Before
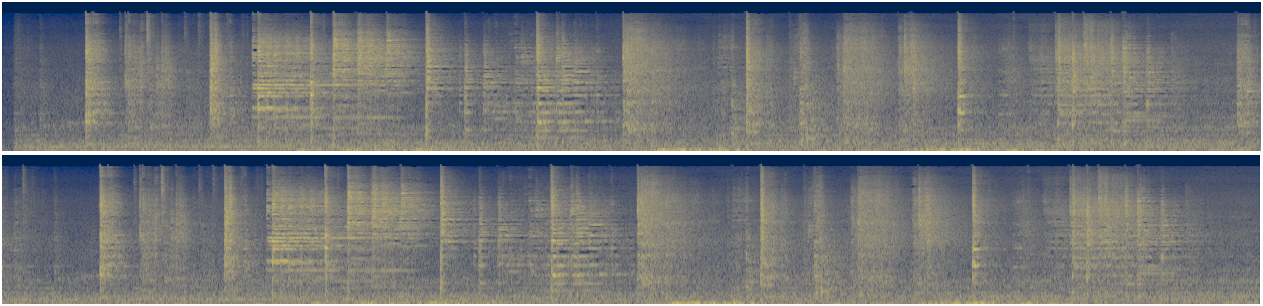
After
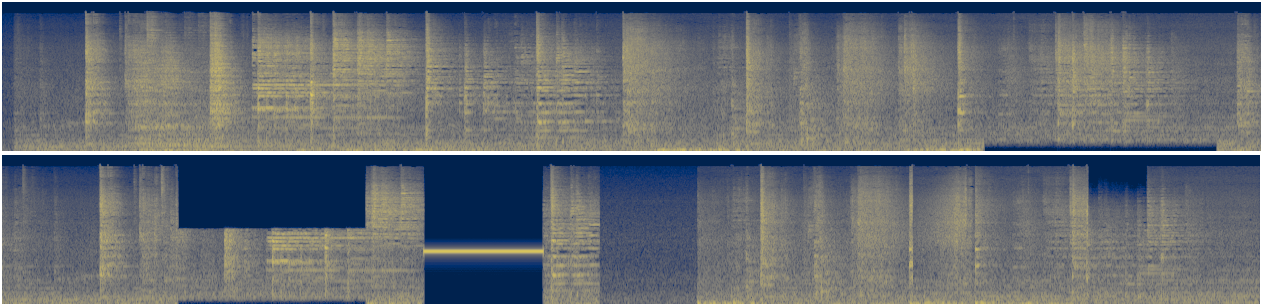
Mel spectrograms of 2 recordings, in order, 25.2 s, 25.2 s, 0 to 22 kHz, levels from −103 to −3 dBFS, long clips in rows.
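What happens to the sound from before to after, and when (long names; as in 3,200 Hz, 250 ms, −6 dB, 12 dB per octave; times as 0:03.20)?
0:01.26–0:02.13: thrown reverb, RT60 0.84 s, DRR −6 dB
0:02.83–0:04.96: parametric band 1,500 Hz +5.5 dB
0:09.81–0:12.15: Butterworth high-pass 290 Hz 48 dB per octave
0:14.34–0:16.23: linear-phase brick-wall band-pass 160–2,800 Hz
0:16.80–0:18.00: beep over 1,540 Hz −17.5 dBFS
0:18.56–0:19.54: fill with room tone
0:21.66–0:22.32: reverse
0:23.44–0:24.04: head-to-tape spacing loss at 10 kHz 44 dB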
